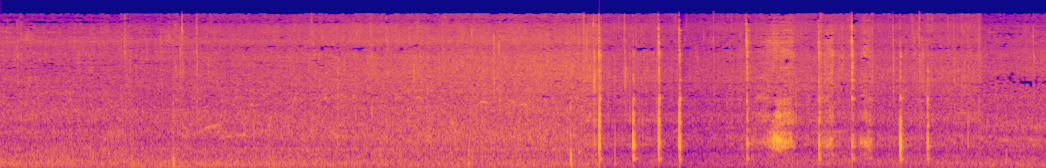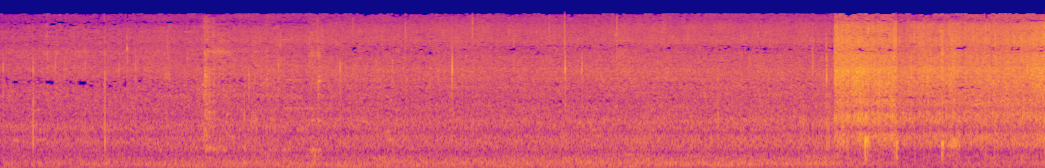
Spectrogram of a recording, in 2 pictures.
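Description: Sliced onions frying in hot oil in a steel kadai, a steady sizzle, with a metal spatula clinking and scraping against the pan from about six to nine seconds in. Near the end the sizzle turns suddenly louder as the onions are stirred.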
